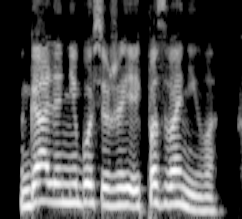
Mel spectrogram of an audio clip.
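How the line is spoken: Pleased snort. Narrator (Russian): хмыкнул довольно

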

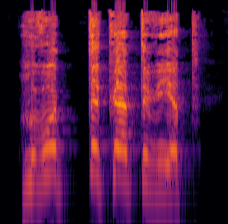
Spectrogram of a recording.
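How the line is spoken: Giggled. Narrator (Russian): хихикнул Амирис

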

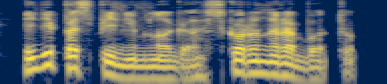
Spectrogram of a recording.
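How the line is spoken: Quiet but firm order. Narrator (Russian): Она негромко, но решительно велела

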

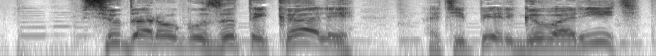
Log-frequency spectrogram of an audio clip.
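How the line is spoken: Laughing loudly. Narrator (Russian): расхохотался я

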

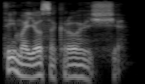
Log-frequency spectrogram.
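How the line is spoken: Whispered. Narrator (Russian): прошептал Рионар

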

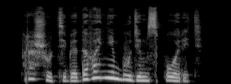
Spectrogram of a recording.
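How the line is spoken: Whispered. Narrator (Russian): зашептала я

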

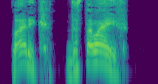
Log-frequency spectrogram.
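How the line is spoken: Shouting. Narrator (Russian): крикнул я

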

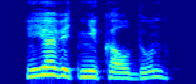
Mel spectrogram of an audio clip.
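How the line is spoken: Tired reply. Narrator (Russian): устало ответил Огнияр

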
